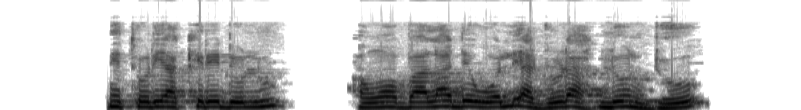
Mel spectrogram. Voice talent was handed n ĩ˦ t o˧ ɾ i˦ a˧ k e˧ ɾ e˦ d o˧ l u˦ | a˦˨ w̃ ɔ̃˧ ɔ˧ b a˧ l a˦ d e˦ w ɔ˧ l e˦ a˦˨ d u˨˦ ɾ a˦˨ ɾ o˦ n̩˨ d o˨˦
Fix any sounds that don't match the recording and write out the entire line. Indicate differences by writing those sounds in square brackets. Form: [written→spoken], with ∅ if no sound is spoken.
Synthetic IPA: n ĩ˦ t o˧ ɾ i˦ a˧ k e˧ ɾ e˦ d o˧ l u˦ | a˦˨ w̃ ɔ̃˧ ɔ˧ b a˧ l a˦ d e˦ w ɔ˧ l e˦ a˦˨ d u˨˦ ɾ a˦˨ [ɾ→l] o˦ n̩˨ d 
